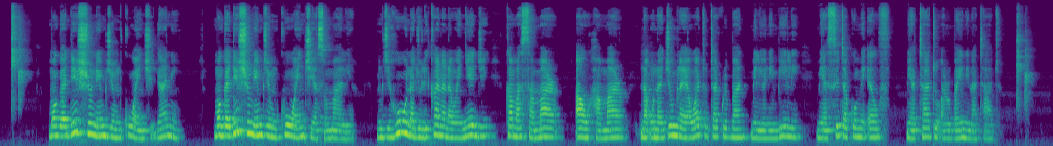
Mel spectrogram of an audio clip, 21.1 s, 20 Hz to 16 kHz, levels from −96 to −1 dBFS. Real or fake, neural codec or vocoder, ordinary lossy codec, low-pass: fake; vocoder, 44.1 kHz, 128 mel bands every 256 samples, BigVGAN v2; none; 14.4 kHz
